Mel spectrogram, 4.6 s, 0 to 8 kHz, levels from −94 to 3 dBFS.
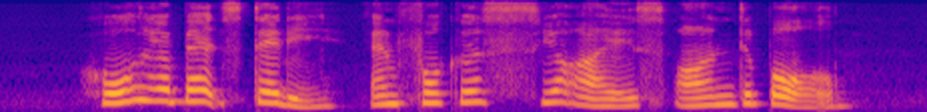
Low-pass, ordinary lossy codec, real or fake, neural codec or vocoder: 7.2 kHz; none; fake; codec, 16 kHz, 8 kbps, FunCodec, trained on LibriTTS, 25 frames a second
